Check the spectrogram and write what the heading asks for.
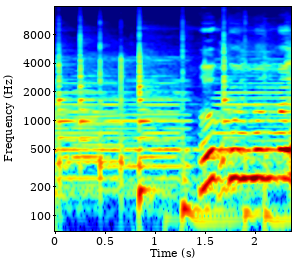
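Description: Kirtan accompaniment: RINA harmoniums holding notes under a run of tabla strokes. About a second and a half in, the held notes slide up to a higher pitch.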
